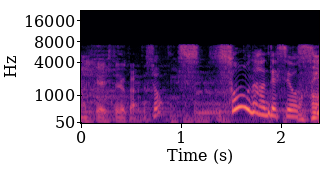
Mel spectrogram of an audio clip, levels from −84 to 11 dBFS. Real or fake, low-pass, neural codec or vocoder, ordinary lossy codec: fake; 7.2 kHz; codec, 16 kHz, 16 kbps, FunCodec, trained on Chinese and English, 50 frames a second; none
